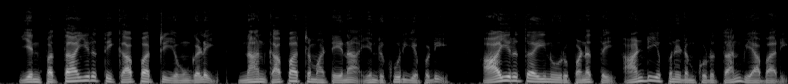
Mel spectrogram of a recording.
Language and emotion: Tamil, neutral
